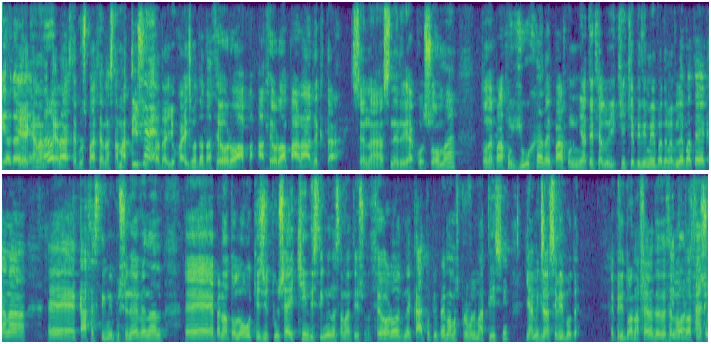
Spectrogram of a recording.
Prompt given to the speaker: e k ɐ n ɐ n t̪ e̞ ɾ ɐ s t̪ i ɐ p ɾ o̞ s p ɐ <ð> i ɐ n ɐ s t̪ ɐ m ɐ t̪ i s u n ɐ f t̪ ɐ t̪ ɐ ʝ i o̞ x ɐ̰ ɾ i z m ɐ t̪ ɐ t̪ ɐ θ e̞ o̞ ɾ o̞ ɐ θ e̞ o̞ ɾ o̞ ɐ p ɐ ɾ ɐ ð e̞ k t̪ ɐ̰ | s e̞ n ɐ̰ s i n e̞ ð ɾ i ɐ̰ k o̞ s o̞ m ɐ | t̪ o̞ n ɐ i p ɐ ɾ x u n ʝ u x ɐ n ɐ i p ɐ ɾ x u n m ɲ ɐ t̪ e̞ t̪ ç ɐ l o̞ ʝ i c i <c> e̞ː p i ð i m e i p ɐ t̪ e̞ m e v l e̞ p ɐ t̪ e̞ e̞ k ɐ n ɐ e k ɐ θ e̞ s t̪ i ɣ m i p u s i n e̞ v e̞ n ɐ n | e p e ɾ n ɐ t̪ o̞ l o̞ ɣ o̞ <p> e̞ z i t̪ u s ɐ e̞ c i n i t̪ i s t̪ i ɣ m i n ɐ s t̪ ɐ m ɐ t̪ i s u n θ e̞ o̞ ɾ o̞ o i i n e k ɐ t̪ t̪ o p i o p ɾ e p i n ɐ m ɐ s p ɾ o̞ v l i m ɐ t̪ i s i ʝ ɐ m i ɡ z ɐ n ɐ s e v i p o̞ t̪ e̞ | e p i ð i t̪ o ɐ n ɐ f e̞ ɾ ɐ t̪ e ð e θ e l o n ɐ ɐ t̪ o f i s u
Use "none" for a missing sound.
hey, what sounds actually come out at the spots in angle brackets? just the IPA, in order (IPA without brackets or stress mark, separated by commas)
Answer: θ, c, c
